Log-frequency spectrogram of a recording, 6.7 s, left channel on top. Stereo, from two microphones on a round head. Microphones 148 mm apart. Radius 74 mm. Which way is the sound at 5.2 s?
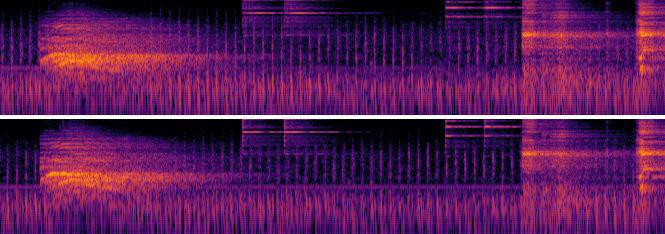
Centre (ahead or behind).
